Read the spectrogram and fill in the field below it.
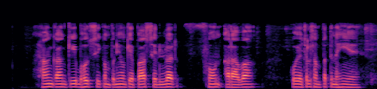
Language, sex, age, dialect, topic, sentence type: Hindi, male, 25-30, Awadhi Bundeli, banking, statement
